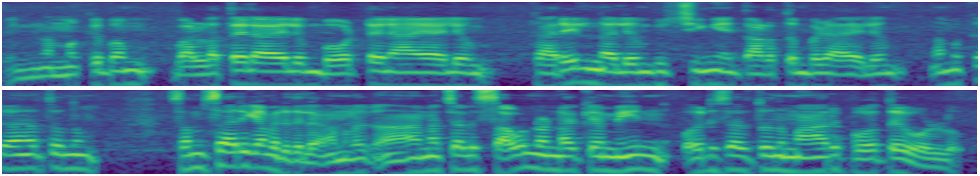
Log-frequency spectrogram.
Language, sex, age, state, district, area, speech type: Malayalam, male, 30-45, Kerala, Pathanamthitta, rural, spontaneous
